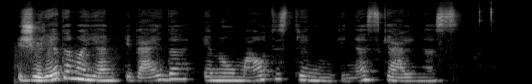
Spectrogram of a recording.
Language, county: Lithuanian, Šiauliai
